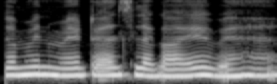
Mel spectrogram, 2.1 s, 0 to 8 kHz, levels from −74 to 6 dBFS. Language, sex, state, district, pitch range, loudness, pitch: Hindi, female, Jharkhand, Palamu, 210-230 Hz, -9 LUFS, 220 Hz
